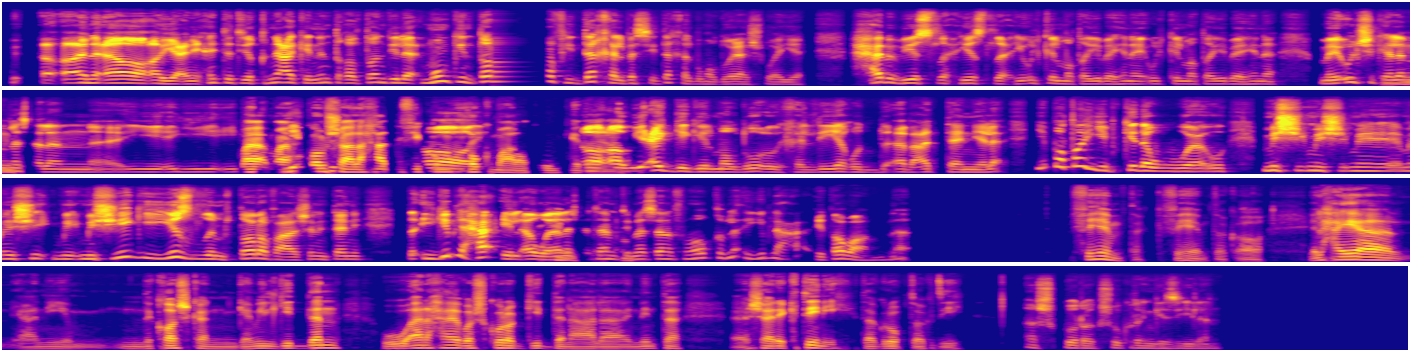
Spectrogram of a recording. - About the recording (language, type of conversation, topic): Arabic, podcast, إزاي تبدأ محادثة مع قريبك بعد خصام طويل؟
- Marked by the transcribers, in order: distorted speech; tapping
